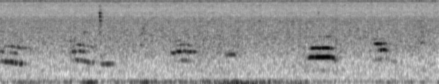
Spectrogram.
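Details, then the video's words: Kitten on its third day making several brief, faint squeaky mews at uneven intervals, the clearest near the end, over a loud low-pitched background rumble. "kitten funny sound"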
